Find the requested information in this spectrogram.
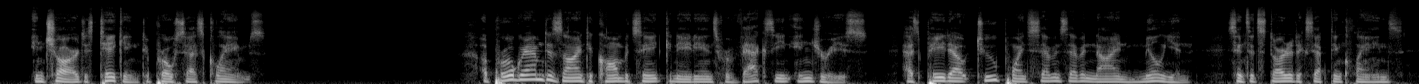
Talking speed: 125 wpm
